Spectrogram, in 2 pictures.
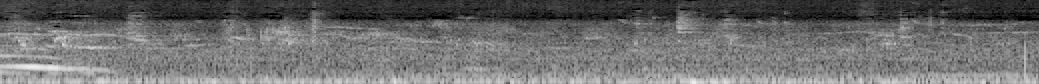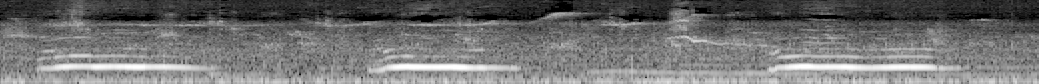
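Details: Two male cats living on the street come face to face to fight; loud, sustained harmonic yowls swell and fade about every one to two seconds, with quieter wavering moans between them.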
